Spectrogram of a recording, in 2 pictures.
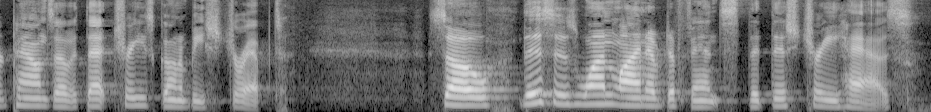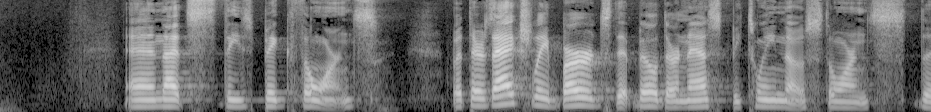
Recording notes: At Ringgold Seventh-day Adventist Church.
